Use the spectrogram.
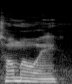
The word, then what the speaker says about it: Tomoe: I just recently did one of the Tomoe, actually found out it's pronounced Tomoe paper, a Japanese paper out of this really nice linen.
